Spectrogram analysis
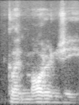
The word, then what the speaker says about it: Gleann Mor: Not Glenn Morangi. Gleann Mor. Gleann Mor, yes.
